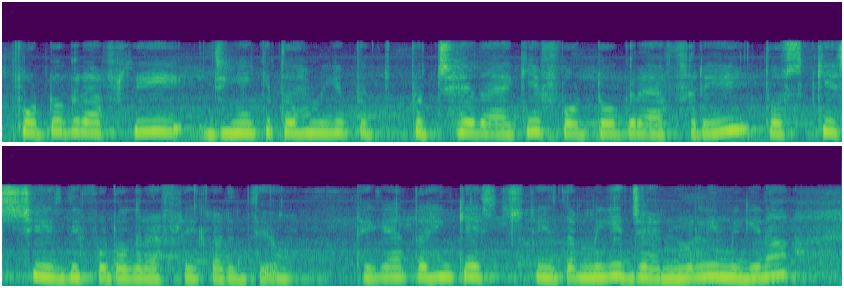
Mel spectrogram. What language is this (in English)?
Dogri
